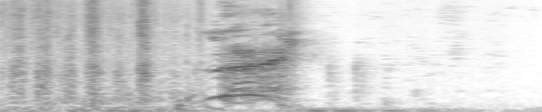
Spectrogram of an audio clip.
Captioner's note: retches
